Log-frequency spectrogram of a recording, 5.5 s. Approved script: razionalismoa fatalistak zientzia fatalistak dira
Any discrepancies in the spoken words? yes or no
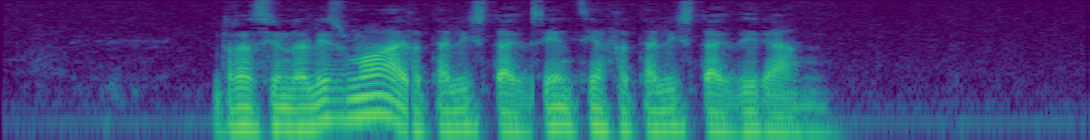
no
